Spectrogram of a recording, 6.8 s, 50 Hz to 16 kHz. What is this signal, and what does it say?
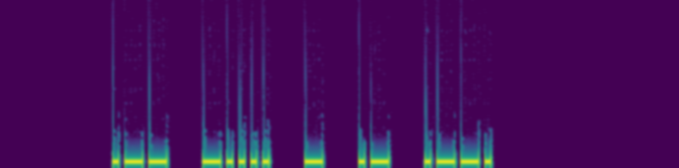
Morse code, heard as a keyed tone, about 20 wpm, spaced as for 15 wpm, 700 Hz. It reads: W6TAP
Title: 193 Lesson 31g - Letter v - Call Signs 20wpm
